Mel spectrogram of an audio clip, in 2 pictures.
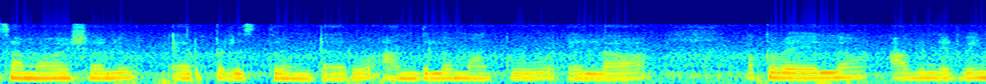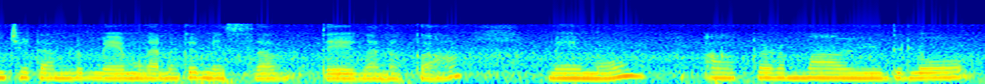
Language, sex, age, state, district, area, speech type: Telugu, female, 30-45, Telangana, Mancherial, rural, spontaneous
